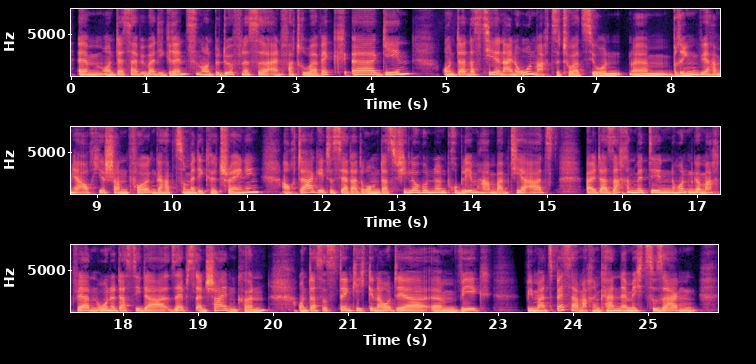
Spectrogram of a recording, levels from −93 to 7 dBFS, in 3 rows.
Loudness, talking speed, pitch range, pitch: -10 LUFS, 175 wpm, 190-215 Hz, 205 Hz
